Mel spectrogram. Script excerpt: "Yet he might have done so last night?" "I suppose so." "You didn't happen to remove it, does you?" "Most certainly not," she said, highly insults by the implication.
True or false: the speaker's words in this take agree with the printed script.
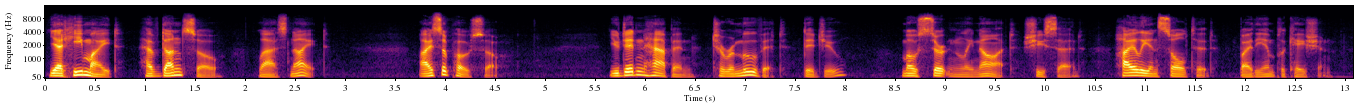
false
